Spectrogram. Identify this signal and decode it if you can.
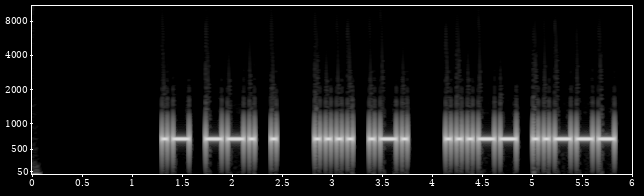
Morse code, heard as a keyed tone, about 22 wpm, 700 Hz. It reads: AGE HR 32
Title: Practice QSO - Exchange 3 - More Info - 22wpm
